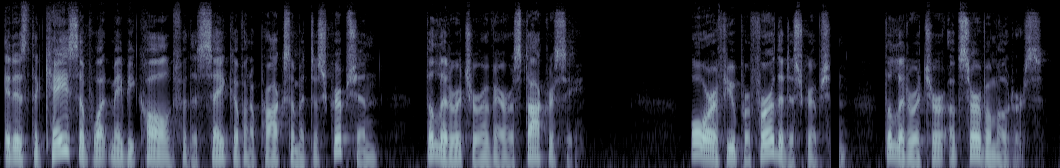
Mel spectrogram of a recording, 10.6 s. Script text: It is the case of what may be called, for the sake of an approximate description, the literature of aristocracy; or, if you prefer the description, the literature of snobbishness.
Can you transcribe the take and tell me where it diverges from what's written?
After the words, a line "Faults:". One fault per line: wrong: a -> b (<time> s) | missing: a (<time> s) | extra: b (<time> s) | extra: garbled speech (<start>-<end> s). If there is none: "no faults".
It is the case of what may be called, for the sake of an approximate description, the literature of aristocracy; or, if you prefer the description, the literature of servomotors.
Faults:
wrong: snobbishness -> servomotors (9.6 s)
